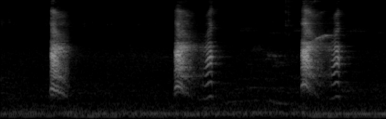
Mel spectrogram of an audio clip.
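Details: Long-tailed shrike calls used as a lure to make other shrikes answer: three harsh, broadband bursts spaced over a second apart, the last two each followed by a shorter second note, over quiet background.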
